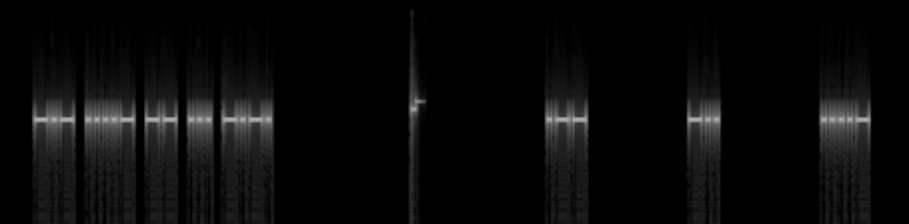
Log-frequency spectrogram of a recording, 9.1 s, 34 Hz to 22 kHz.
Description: Morse code, heard as a keyed tone, about 28 wpm, spaced as for 15 wpm, 700 Hz. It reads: K4MSC WD4
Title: USA Call Signs - 8x Character Spacing - 28wpm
